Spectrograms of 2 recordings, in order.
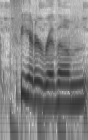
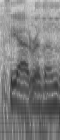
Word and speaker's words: Theatrhythm: I know it's probably pronounced theater rhythm, but I always just pronounced it Theatrhythm, so I can't not at this point.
